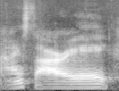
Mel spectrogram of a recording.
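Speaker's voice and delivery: mumbled low and slow, not meaning it; a sulky kid forced to say sorry; grudging sorry. Retold or imitated. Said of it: "Say it like you mean it".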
